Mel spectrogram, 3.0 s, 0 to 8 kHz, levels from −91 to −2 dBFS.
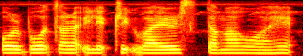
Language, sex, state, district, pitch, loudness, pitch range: Hindi, female, Arunachal Pradesh, Lower Dibang Valley, 180 Hz, -16 LUFS, 175-185 Hz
